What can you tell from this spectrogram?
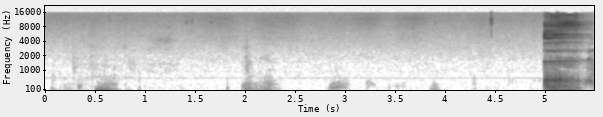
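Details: Several low, rumbling burps at irregular intervals, then a sudden loud noise burst, after a large fast-food meal and a liter of soda with a bloated stomach; repeated belching.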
